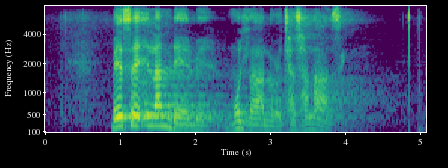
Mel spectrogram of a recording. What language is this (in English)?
South Ndebele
